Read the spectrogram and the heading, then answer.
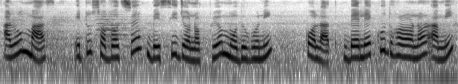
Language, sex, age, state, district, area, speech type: Assamese, female, 18-30, Assam, Kamrup Metropolitan, urban, spontaneous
